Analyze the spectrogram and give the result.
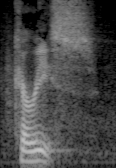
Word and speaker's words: charis: In Mounces, again, kind of a modern version of Vines that we've used over the years, but the word grace is charis. It's spelled with a C as in charisma. You pronounce it with a K, but it's spelled as charisma would be spelled, but it means grace or favor.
